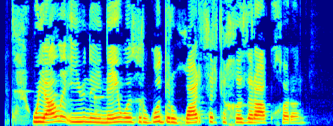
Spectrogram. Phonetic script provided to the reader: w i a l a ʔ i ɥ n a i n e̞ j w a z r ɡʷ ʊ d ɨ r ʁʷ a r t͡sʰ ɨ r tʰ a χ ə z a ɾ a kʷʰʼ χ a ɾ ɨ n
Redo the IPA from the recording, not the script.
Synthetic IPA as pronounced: w i a l a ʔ i ɥ n a i n e̞ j w a z r ɡʷ ʊ d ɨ r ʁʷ a r t͡sʰ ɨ r tʰ a χ ə z a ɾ a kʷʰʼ χ a ɾ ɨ n

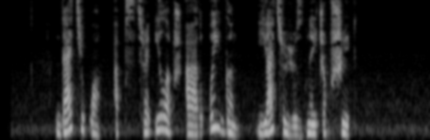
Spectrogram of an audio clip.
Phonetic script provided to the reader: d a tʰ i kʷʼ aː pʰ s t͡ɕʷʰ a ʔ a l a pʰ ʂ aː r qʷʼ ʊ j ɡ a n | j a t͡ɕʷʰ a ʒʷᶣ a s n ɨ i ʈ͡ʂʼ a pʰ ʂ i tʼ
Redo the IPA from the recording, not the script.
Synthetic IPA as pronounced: d a tʰ i kʷʼ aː pʰ s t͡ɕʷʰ a ʔ i l a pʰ ʂ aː r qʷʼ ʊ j ɡ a n | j a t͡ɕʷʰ a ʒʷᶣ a z n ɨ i ʈ͡ʂʼ a pʰ ʂ i tʼ

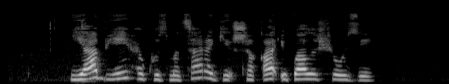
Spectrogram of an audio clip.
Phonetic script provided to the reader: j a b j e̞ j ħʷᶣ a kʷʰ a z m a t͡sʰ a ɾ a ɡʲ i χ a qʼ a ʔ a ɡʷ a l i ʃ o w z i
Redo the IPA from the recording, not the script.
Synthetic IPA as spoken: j a b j e̞ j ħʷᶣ a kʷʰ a z m a t͡sʰ a ɾ a ɡʲ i ʂ a qʼ a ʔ i ɡʷ a l a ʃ o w z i

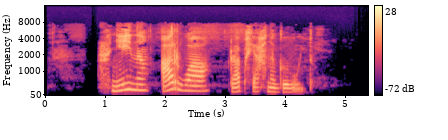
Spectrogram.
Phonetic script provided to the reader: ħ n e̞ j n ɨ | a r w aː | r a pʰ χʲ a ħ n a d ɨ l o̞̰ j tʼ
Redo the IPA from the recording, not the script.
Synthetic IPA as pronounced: ħ n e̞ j n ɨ | a r w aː | r a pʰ χʲ a ħ n a ɡ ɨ l o̞̰ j tʼ

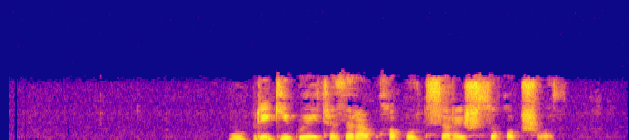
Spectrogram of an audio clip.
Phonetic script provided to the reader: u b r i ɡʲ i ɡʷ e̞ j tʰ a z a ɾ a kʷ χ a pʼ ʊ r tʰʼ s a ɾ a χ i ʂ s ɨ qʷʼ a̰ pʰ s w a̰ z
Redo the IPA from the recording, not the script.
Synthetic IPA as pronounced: u b r i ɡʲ i ɡʷ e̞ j tʰ a z a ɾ a kʷ χ a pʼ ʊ r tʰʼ s a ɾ a i ʂ s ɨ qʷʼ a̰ pʰ ʂ w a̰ z

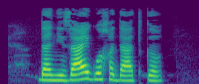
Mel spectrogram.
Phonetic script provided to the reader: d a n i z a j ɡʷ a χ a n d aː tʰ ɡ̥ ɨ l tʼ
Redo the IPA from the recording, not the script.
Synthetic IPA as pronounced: d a n i z a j ɡʷ a χ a d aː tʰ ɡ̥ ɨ l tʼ

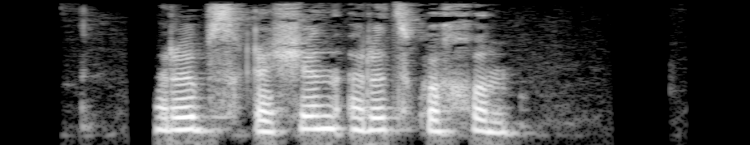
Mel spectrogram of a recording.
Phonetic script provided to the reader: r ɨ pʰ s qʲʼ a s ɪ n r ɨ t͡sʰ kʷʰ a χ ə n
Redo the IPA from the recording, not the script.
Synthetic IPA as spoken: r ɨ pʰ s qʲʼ a ʃ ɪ n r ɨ t͡sʰ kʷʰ a χ ə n

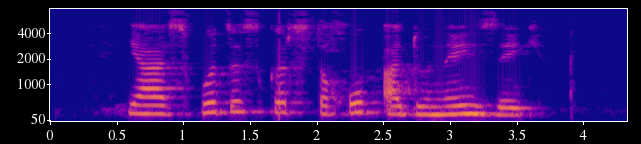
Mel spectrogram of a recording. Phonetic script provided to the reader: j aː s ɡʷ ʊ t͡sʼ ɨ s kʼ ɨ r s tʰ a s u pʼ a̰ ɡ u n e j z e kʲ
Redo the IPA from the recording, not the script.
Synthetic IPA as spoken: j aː s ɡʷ ʊ t͡sʼ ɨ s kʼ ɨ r s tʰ a χ u pʼ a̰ d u n e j z e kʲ

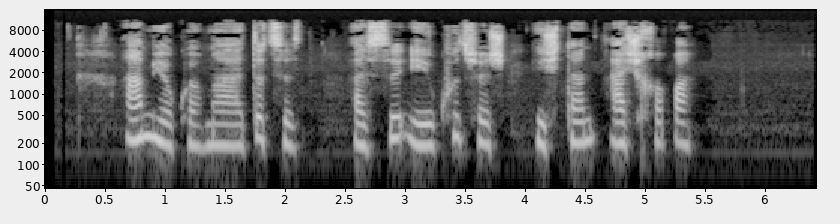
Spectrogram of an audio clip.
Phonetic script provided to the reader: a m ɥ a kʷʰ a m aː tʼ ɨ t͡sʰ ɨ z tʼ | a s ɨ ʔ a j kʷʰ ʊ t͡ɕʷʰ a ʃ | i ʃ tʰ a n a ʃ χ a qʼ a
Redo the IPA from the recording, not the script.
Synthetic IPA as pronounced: a m ɥ a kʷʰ a m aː tʼ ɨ t͡sʰ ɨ z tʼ | a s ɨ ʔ e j kʷʰ ʊ t͡ɕʷʰ a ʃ | i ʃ tʰ a n a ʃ χ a qʼ a

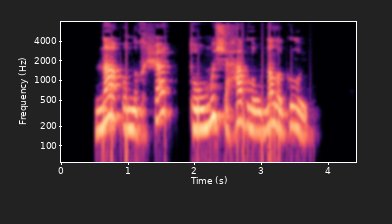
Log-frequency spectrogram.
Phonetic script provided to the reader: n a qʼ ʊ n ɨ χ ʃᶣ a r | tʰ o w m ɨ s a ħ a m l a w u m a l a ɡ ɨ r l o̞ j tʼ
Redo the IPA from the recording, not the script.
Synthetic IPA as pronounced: n a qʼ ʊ n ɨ χ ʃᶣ a r | tʰ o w m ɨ ʃ a ħ a b l a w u n a l a ɡ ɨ l o̞ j tʼ

